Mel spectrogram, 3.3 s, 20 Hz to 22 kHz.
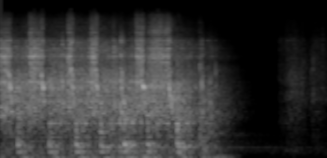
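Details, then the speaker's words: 2001 Yamaha Kodiak 400 ATV after new starter clutch and starter reinstalled: harsh gritty grinding pulsing about three a second while cranking, unchanged from before repair; owner unsure whether starter or one-way bearing. "sounds about the same I honestly don't know if it's starter one-way bearing darn it"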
